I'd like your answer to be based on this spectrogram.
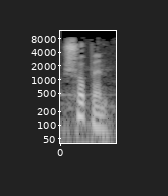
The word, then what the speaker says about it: Chopin: Das Haus von Mikołaj und Justyna Chopin, oder Chopin, die Aussprache in Polnisch klingt eigentlich so.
